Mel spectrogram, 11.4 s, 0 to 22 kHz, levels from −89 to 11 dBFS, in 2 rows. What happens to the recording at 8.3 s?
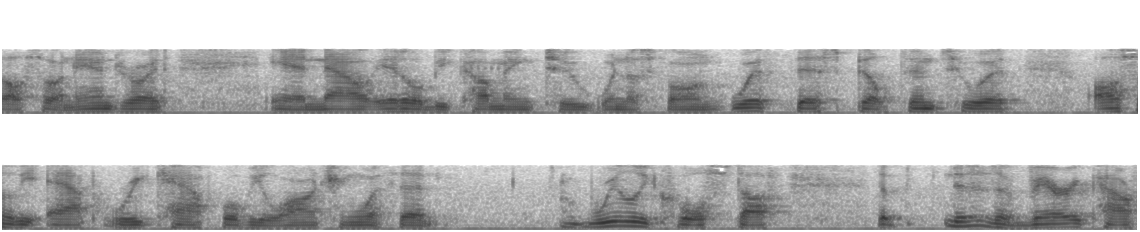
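Nothing goes wrong at 8.3 s; the audio plays through that moment without any audible dropout, click or distortion.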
